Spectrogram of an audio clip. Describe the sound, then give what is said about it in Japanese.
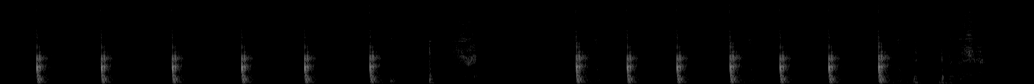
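Knife chopping an onion into wedges: many crisp, evenly spaced chops in two steady runs separated by a short pause, with no voices. “玉ねぎをくし形に切ってと。”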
